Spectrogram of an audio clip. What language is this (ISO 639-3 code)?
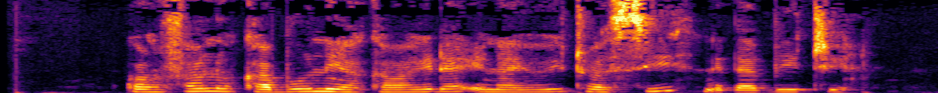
swa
